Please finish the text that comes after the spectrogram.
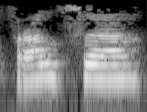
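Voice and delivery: ordinary talk, nothing marked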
